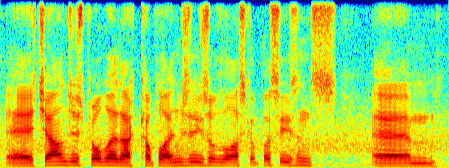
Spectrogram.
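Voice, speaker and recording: A man's voice: fairly high pitch, steady tone, fast, dark tone. A man answering interview questions as a newly signed footballer. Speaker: footballer, new signing. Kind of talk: post-signing interview. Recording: faint outdoor background noise.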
